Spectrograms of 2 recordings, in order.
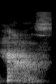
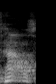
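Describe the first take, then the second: First: It is said in a Pittsburgh accent. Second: It is said in a standard accent.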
